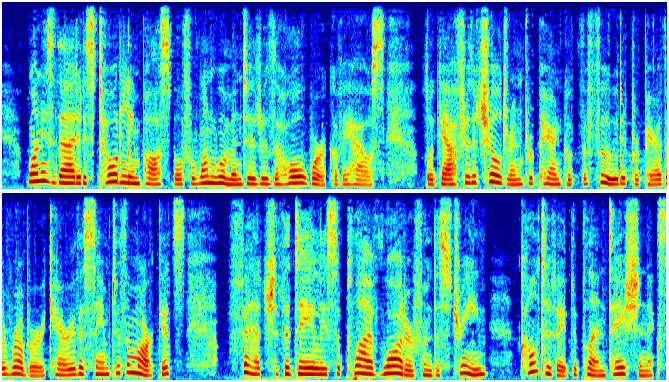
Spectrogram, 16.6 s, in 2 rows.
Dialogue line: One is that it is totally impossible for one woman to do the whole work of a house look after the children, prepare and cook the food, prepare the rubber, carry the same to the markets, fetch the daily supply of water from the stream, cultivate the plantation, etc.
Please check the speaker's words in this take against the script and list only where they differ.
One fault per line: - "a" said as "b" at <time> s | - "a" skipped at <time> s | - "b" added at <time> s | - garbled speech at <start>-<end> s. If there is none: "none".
none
